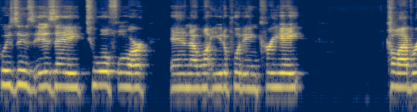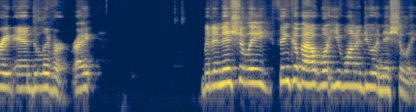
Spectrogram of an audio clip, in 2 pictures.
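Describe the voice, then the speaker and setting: A woman speaks at a moderate pace and a fairly high pitch with fairly even intonation. She pauses long and often. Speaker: teacher and edtech presenter. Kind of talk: webinar tutorial.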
